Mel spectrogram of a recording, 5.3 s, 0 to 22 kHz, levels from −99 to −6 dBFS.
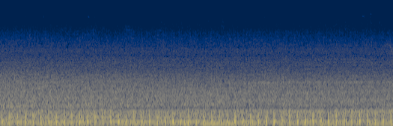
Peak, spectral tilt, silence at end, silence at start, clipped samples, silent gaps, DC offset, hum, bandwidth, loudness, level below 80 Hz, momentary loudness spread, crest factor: -20 dBFS; -9 dB/octave; 0 s; 0 s; under 0.1%; none; under 0.1%; none; 7.8 kHz; -38 LUFS; -42 dBFS; 1 LU; 16 dB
